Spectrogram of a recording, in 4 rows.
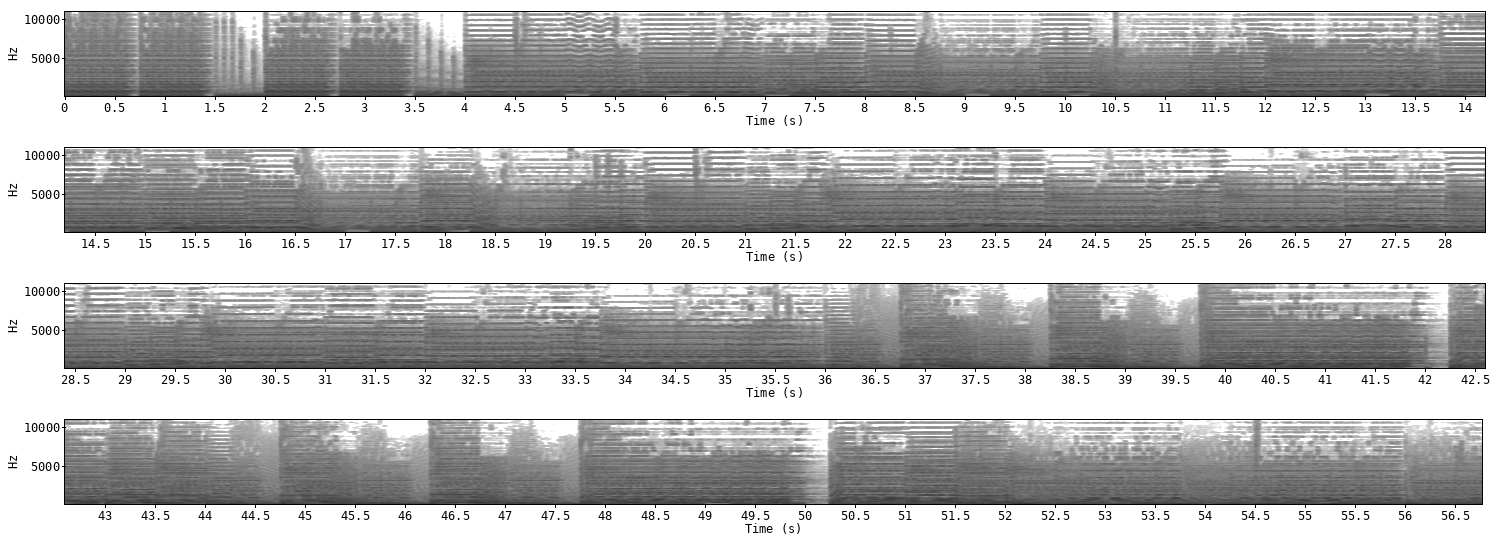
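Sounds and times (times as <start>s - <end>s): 
battle background music: 0.0s - 56.7s.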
